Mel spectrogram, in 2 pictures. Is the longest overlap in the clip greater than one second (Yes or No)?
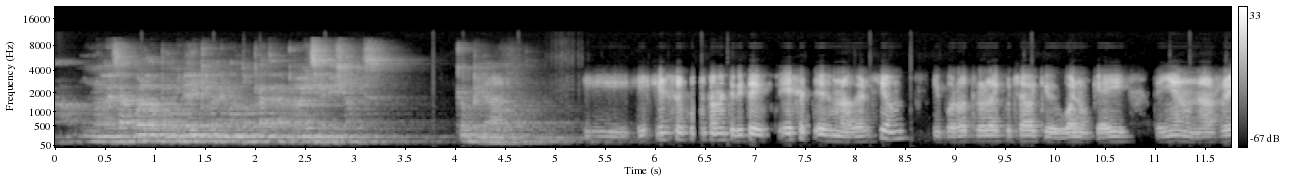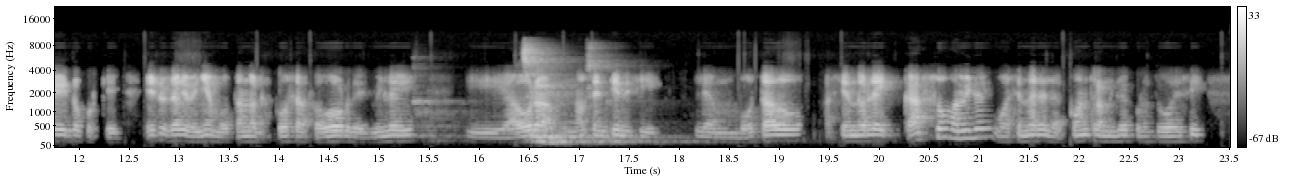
No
